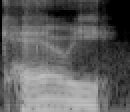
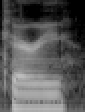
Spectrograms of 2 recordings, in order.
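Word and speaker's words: Cere: the notes anyway is c e r e and that could be very well pronounced carry has someone told us how it's pronounced yet or no i don't know they're dreaded but someone i might i think maybe it was awesome maybe uh the pronunciation is seer oh okay so that's not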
